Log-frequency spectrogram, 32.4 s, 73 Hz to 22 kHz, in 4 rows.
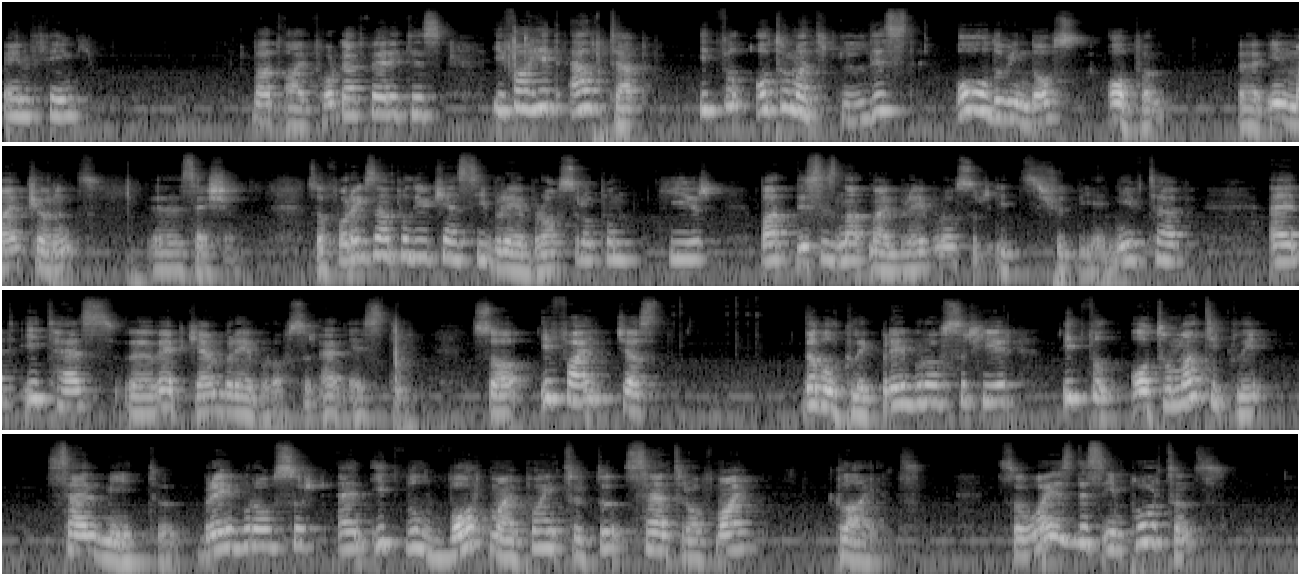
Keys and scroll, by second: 3.3 alt+Tab.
